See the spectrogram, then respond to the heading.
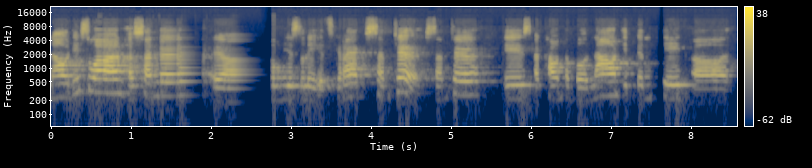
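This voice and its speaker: A woman's voice: a little high, measured pace, long reverb tail, soft background music, rough recording. A woman from Indonesia teaching English grammar in a webinar, explaining patiently with frequent fillers and self-corrections.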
